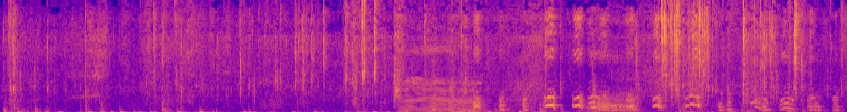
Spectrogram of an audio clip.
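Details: Two-week-old puppies, eyes newly open and moving about, thought to be hungry while their mother sniffs and cleans them: soft thumping and rustling, then a long falling whine followed by rapid high squeaky yelps and whimpers.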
